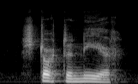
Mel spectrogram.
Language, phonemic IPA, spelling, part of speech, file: Dutch, /ˈstɔrtə(n) ˈner/, storten neer, verb, Nl-storten neer.ogg
- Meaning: inflection of neerstorten: 1. plural present indicative 2. plural present subjunctive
